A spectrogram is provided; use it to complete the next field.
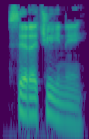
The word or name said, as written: Seracini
